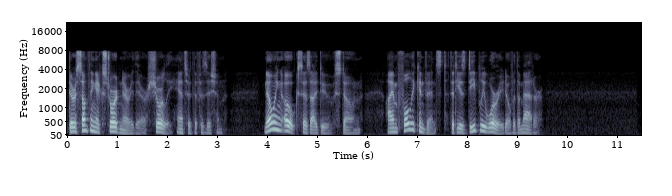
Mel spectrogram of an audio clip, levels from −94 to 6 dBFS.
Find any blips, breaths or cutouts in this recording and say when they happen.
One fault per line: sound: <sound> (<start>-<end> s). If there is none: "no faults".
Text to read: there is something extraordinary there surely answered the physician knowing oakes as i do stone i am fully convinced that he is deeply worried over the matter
no faults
